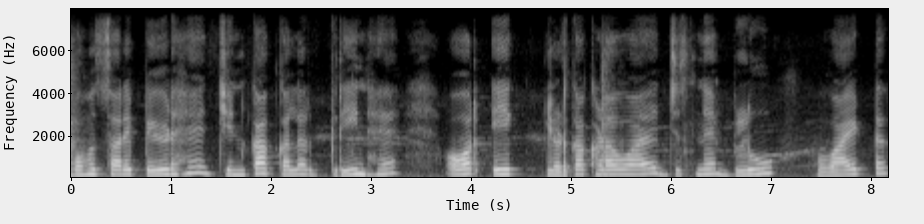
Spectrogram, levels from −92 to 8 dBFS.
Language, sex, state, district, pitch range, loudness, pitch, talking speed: Hindi, female, Rajasthan, Jaipur, 205-235 Hz, -19 LUFS, 225 Hz, 130 wpm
